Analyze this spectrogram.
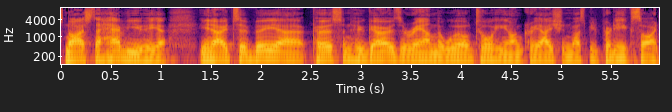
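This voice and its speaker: In a very clean recording with a silent background, a man at medium pitch talks at a fairly quick pace with fairly even intonation. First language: not English. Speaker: TV program host. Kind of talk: TV interview.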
